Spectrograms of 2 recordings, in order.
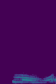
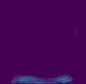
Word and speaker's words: หมู: Hmu sap. Okay, you can see this one is a silent letter, it's a head, but we not pronoun, it's all in front of low class consonant.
